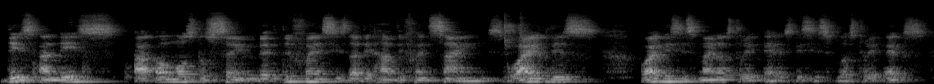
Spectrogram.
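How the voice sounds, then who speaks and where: A man's voice: on the low side, unhurried. A man tutoring a math lesson step by step, patiently checking whether the viewer follows. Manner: patient, checks in with "okay?" and "can you see that?". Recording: echoey room, mic far off.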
